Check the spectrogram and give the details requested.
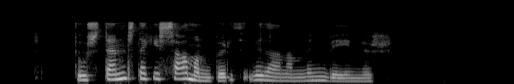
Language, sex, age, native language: Icelandic, female, 30-39, Icelandic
